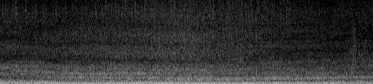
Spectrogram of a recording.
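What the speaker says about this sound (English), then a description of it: "Truck." A truck rumbles past close by, a loud, steady engine roar that holds throughout without any talking.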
